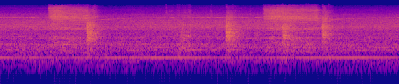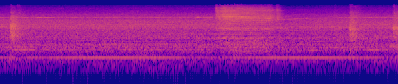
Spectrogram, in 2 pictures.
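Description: An engine idles with a steady hum.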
